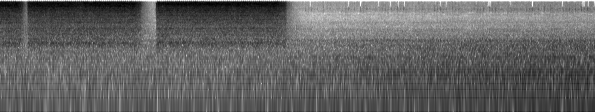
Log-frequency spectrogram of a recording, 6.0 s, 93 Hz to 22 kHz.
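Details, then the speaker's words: Heavy-duty truck air brake system, tanks refilling after the air was run low, during an air dryer/pop-off valve replacement for snorting every 15 seconds: a sharp, steady hiss from the tank drain drops off with no water spitting; tanks are dry. "If there's any moisture in the tanks, it'll blow out. Oh, no moisture. No."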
